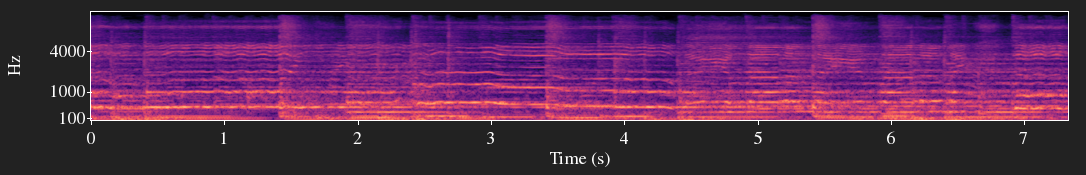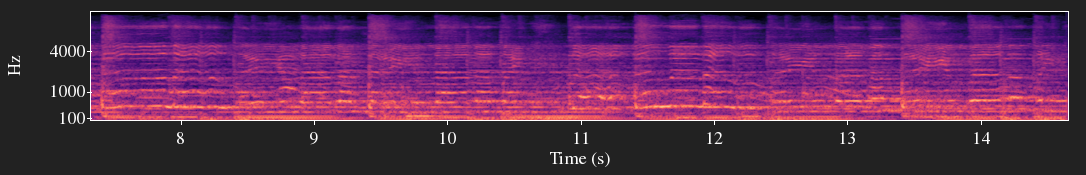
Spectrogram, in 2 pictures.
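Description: A girl singing a Ukrainian pop song into a handheld microphone, holding notes with vibrato, over recorded backing music with a steady beat and bass.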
